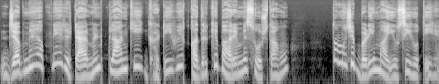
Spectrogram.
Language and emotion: Urdu, sad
